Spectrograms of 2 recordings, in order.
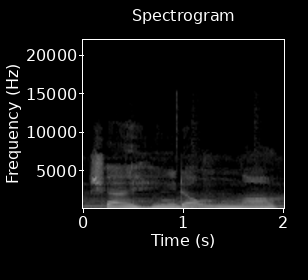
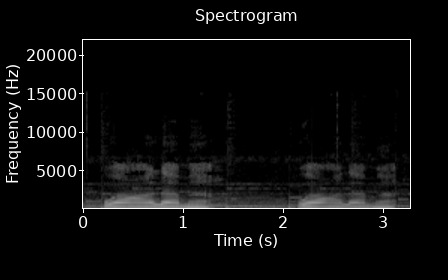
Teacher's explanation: Kalau lam tafkhim itu ada penekanan pada huruf lamnya, syahidallah. Sedangkan pada lam tarqiq itu dibaca biasa saja.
